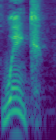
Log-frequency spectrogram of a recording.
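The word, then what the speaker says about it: Wnc: here um all right wink pronounced wink it's w n c all right finding a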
